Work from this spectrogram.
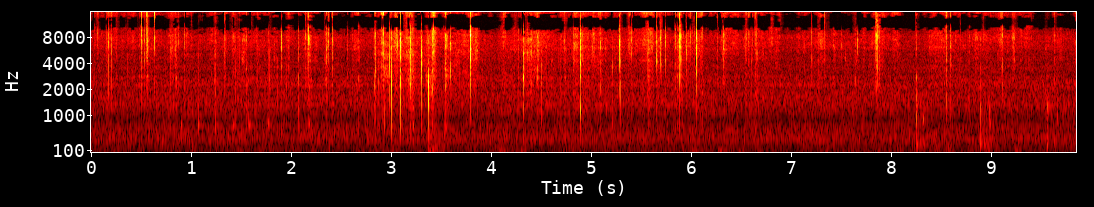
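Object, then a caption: Metallic foil origami paper. Fingertips and thumbs crease, rub and crinkle a small, thin, hollow-folded piece of metallic gold foil origami paper while folding it into a crane. Quiet, bright crinkles and crackles run throughout, with a denser, louder burst of sharp crackling around three seconds in.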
